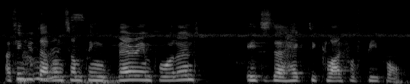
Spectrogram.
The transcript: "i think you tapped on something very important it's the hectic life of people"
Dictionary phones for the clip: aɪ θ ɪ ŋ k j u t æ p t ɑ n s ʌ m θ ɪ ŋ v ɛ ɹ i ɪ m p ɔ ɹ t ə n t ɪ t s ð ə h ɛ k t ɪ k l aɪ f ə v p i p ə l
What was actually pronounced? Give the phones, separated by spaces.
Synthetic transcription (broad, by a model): aɪ θ ɪ ŋ k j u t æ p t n s ʌ m θ ɪ ŋ v ɛ ɹ i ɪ m p ɔ ɹ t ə n t ɪ t s ð ə h ɛ k t ɪ k l aɪ f ə v p i p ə l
